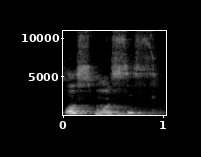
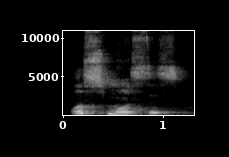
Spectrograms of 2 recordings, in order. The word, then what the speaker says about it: osmosis: with or as is is osmosis osmosis o small it has thirst levels and I'm gonna stress on a second stood up from the end of the word the motor stress cone I'm who the mo was this osmosis we will not remember for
